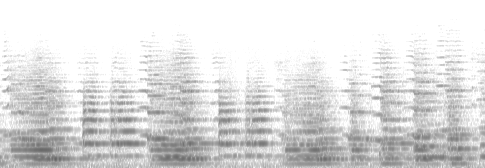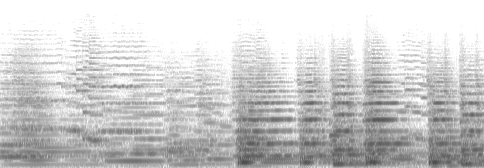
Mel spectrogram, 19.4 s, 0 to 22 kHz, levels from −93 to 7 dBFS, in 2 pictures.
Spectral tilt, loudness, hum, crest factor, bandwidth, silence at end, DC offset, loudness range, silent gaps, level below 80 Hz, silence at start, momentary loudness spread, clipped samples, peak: -7.5 dB/octave; -36 LUFS; none; 20 dB; 10 kHz; 0 s; under 0.1%; 14 LU; none; -62 dBFS; 0 s; 18 LU; under 0.1%; -16 dBFS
